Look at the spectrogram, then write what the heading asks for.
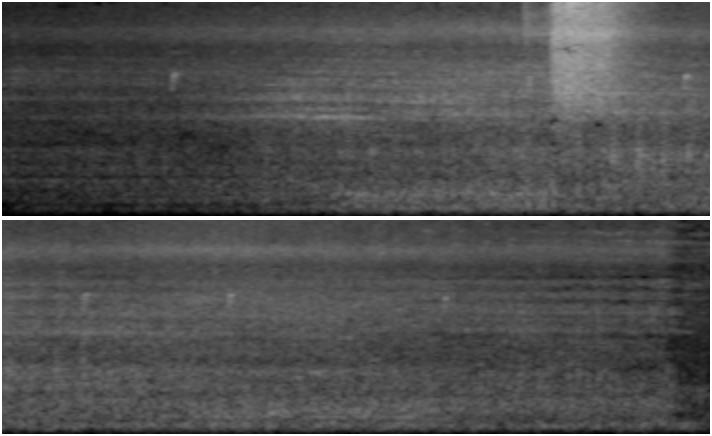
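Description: Eastern Railway EMU local train approaching and passing at speed: the rumble of its wheels on the rails builds over the first few seconds and then holds loud. There is a brief hiss about four seconds in.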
